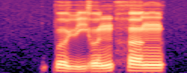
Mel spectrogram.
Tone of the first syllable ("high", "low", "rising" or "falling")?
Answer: low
